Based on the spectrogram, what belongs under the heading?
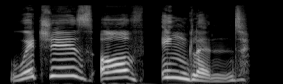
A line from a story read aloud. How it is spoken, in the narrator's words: she shouted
